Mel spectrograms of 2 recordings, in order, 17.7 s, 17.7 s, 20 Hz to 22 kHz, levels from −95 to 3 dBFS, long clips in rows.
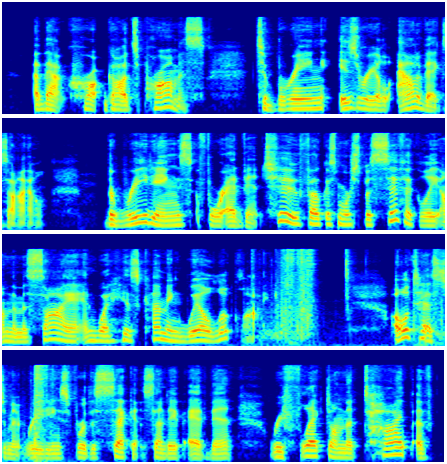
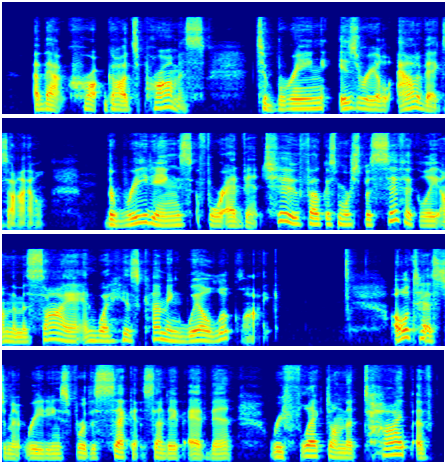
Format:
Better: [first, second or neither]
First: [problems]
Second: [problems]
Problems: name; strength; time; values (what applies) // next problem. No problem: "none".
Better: second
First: clattering dishes; noticeable; from 11 to 14 s; peak 5 dB below the speech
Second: none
